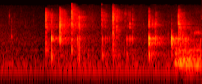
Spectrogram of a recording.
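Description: Plastic spoon stirring a thick mix of honey and coconut oil in a small plastic cup, clicking and scraping against the cup's side. The light clicks begin about half a second in and come about four or five a second.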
